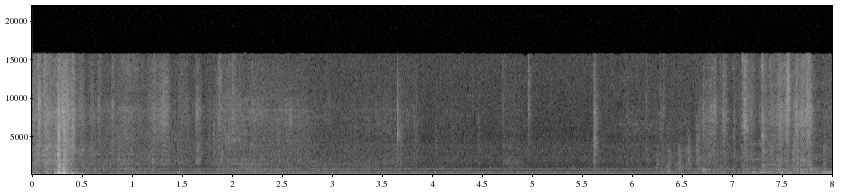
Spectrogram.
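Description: A single heavy thump as a cardboard case is set down, then a steady low hum with a few faint clicks.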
